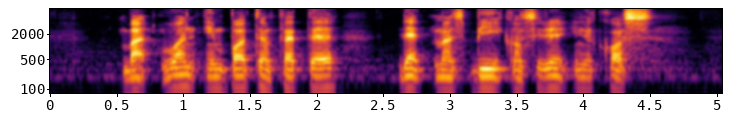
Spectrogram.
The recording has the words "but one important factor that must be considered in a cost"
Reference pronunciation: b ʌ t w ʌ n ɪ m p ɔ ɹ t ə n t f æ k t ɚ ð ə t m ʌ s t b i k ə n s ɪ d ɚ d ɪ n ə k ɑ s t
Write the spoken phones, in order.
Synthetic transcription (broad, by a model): b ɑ t w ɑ n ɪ m p ɔ t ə n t f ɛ k t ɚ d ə t m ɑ s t b i k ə n s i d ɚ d ɪ n ə k ɑ s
